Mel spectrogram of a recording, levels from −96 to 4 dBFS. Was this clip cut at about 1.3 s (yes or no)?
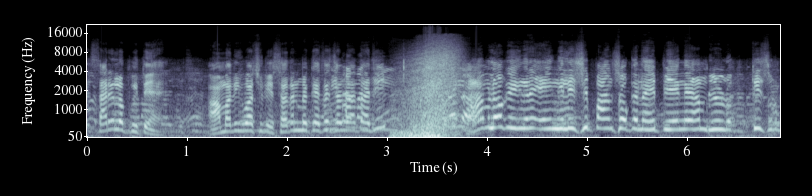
no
